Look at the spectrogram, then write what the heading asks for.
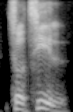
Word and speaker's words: Tzotzil: That TS sound at the beginning of the word and in the middle of the word, tzotzil, it's the same sound at the end of the English word cats.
